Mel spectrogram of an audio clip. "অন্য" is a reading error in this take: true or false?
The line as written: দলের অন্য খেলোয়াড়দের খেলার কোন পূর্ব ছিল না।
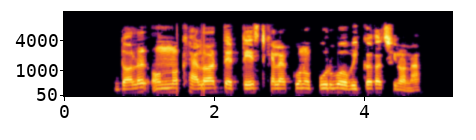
false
